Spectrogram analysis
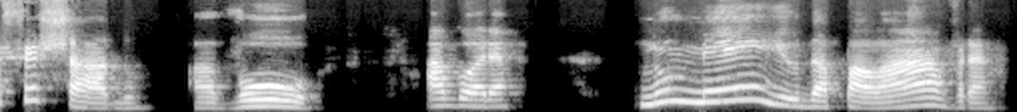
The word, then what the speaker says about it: avô: lembram do avô meu avô deixou de ser alguém aqui está marcadinho só a vogal para vocês avô fechado era masculino e avó aberta era feminina nosso fantasma da sensação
